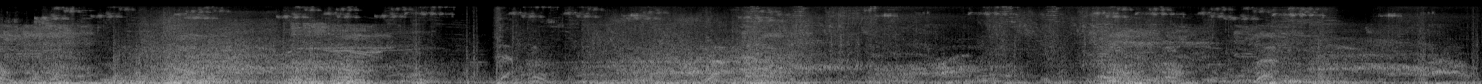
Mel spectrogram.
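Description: Blades whoosh and slash through the air.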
